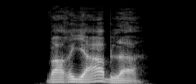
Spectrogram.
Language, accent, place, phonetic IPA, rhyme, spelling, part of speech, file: German, Germany, Berlin, [vaˈʁi̯aːblɐ], -aːblɐ, variabler, adjective, De-variabler.ogg
- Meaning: 1. comparative degree of variabel 2. inflection of variabel: strong/mixed nominative masculine singular 3. inflection of variabel: strong genitive/dative feminine singular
